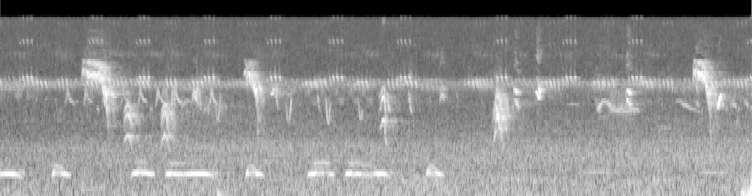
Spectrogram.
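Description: Outdoor nature ambience: a steady high insect trill with birds calling in short, downward-sliding chirps throughout, and a low note repeated several times in the first half.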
